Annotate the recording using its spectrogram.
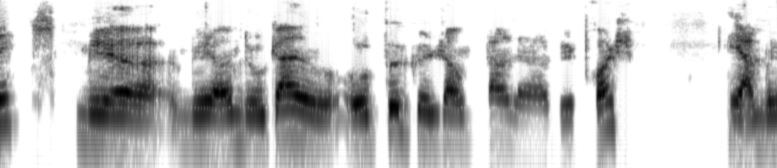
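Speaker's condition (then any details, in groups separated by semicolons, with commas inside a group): Dystonia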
